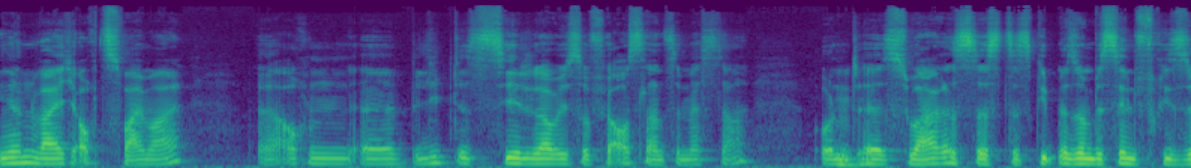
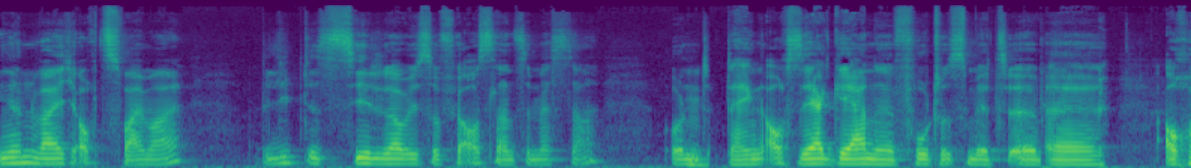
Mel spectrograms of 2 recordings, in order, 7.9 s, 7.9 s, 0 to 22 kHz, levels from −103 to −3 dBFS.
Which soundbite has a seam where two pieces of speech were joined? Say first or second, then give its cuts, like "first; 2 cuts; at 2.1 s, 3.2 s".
second; 3 cuts; at 1.7 s, 4.7 s, 6.9 s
